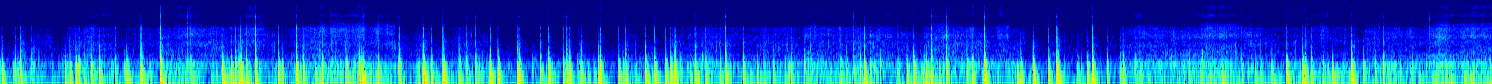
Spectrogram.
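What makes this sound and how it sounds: Long polished fingernails of both hands tap quickly on a flat blue plastic bubble wrap padded envelope with air-filled bubbles. The result is a dense, uneven patter of short, dull, muffled clicks with little ring, weighted toward the low end and running steadily throughout.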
